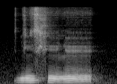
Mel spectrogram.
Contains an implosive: no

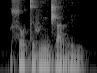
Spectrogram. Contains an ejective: no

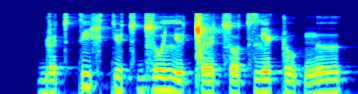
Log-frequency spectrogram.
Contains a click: yes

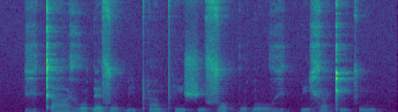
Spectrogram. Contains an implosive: yes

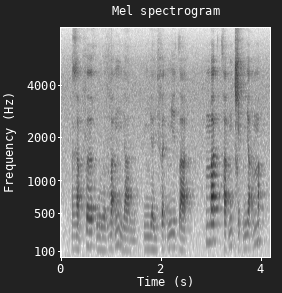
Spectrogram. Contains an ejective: no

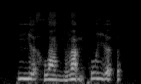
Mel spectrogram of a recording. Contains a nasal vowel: no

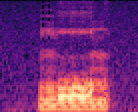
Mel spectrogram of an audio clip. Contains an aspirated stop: no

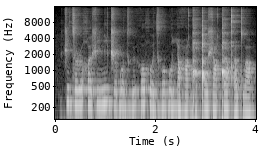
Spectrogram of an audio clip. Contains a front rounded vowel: yes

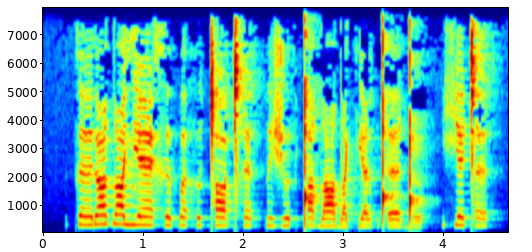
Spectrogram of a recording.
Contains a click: yes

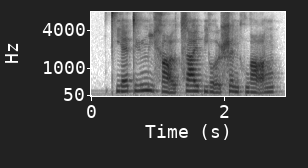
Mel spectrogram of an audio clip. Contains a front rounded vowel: yes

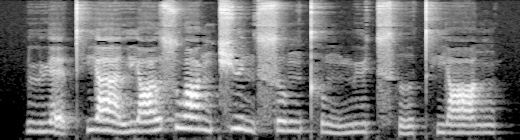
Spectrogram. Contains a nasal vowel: no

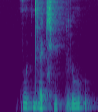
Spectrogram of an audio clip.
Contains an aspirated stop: yes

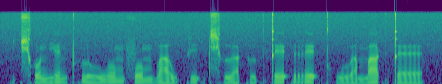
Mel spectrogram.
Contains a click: no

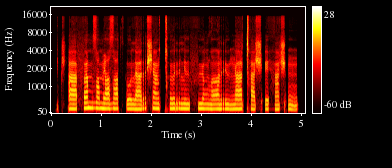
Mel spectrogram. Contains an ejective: yes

